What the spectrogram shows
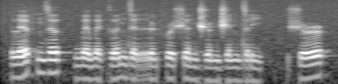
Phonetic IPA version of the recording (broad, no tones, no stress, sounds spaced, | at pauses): l ɛ f n z ə | w ɛ w ɛ k ə n d ɛ r ɛ ɳ f ə˞ ʃ ə n d͡ʒ ə˞ n d͡ʒ ɛ n d ə ɾ i | ʃ ə˞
